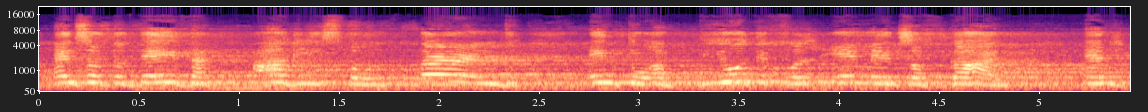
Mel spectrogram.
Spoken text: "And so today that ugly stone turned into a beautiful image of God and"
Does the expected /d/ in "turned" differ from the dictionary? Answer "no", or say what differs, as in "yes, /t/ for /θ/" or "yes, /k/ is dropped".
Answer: no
